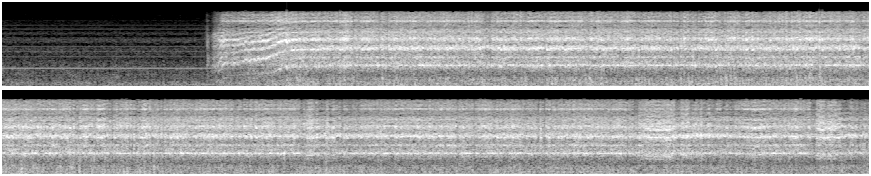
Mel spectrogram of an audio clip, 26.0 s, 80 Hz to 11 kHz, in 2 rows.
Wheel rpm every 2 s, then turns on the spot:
0, 0, 170, 230, 230, 230, 230, 230, 230, 230, 240, 230, 230.
none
